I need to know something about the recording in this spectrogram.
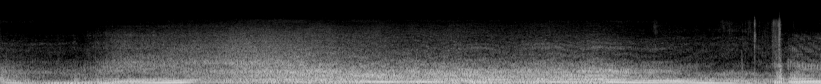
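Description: Tyres crunch and spin on loose dirt.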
